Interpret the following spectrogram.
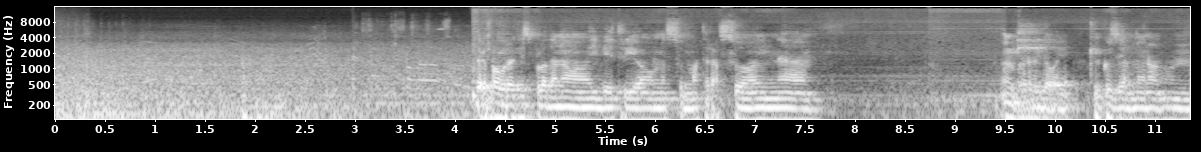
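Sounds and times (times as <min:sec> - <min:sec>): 
bombs exploding: 0:00.0 - 0:05.4
speech: 0:04.3 - 0:07.8, 0:09.5 - 0:11.3.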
